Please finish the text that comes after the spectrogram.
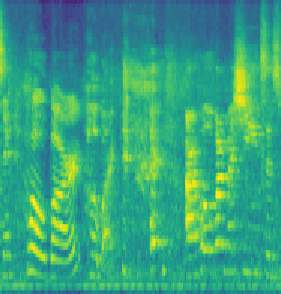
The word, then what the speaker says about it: Hobart: How do I pronounce it? Hobart.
